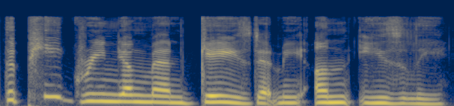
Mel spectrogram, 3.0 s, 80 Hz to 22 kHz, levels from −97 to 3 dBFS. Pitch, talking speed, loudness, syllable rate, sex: 225 Hz, 180 wpm, -17 LUFS, 4.4 syllables/s, female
